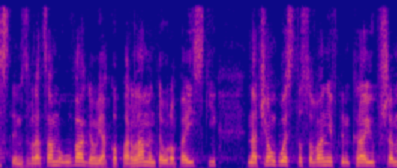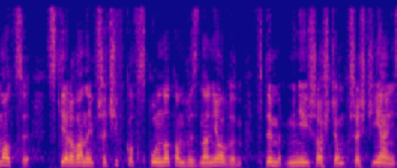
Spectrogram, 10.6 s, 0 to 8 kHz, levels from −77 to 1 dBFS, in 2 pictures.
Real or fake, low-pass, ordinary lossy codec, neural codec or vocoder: fake; none; none; codec, 16 kHz, 4.8 kbps, FACodec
